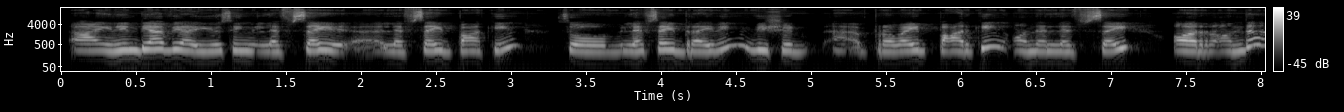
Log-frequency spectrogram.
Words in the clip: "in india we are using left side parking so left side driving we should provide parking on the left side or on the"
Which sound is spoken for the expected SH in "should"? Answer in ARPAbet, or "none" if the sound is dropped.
SH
